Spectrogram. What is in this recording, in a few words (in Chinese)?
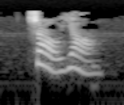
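"照样", Mandarin Chinese; hsk; chinese-flashcards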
